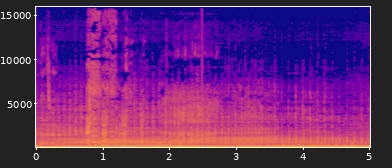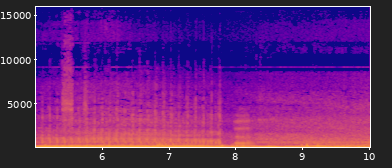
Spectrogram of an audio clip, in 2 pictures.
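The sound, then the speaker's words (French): A truck engine idles with a loud, steady low rumble and a deep humming drone, its pitch shifting slightly as it revs briefly near the end. “mais euh, tu sais, euh, tu parlais tantôt le jeune quand tu y fais tirer flûte, mais quand tu prends de l'âge un petit peu, là, c'est surtout ça que t'aimes d'un truck.”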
